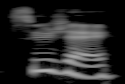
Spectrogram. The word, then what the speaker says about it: Suger: Suger. It's spelled like sugar, guys. It's really cute.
